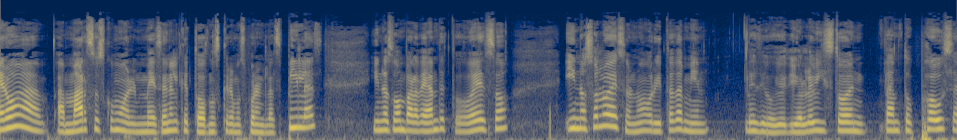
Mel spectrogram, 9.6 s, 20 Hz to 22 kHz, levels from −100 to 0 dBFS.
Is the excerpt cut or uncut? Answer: uncut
